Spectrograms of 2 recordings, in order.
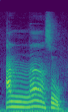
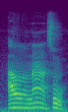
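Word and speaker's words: النَّاسُ: Alif Alif lam maka cara bacanya gimana adalah annasu bukan Al nasut api and an nah seperti itu ya Ini berikan contoh dari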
